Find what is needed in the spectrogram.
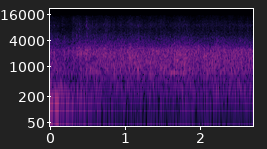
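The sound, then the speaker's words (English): An audience claps together in a dense, steady wash of hands that holds an even loudness throughout, with no clear singing or talking standing out above it. “You're clapping and singing, huh?”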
